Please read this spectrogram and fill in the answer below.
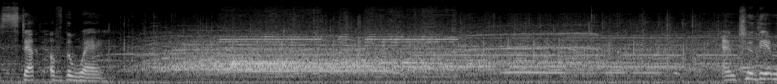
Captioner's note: applaud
